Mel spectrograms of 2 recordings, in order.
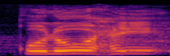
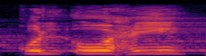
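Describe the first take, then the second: The two takes are said the same way.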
